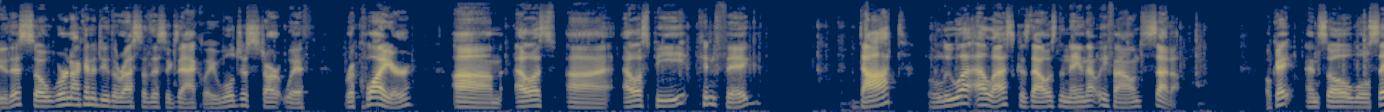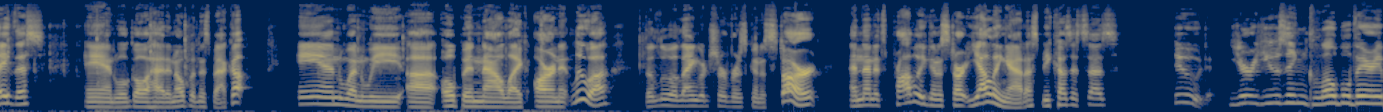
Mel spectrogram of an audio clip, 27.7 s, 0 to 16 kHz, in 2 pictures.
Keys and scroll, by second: 0.1 ctrl+k, 0.4-14.9 typing, 0.8 ctrl+w, 1.0 ctrl+k, 1.2 Escape, 15.3 Up, 15.6 Return, 16.7-19.4 typing, 22.7 Escape.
